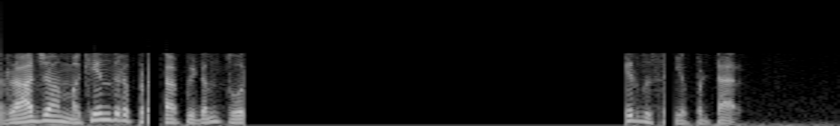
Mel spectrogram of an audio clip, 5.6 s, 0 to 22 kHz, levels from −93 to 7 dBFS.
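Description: Right after "ராஜா மகேந்திர", from 0.95 to 1.09 s, you get packet loss filled with silence: 120 ms knocked out in scattered holes, the longest run 70 ms, with hard edges. The spacing fits 10 ms packets. It happens again from 4.42 to 4.49 s as one clean 70 ms hole.

In between, from 1.62 to 4.17 s, there's an audio dropout to silence, about 2.55 s of dead silence with no room tone at all. It's likely the input cut out while the recorder kept writing. Under the narrowband G.711 telephone sound, the speech just vanishes and snaps back.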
